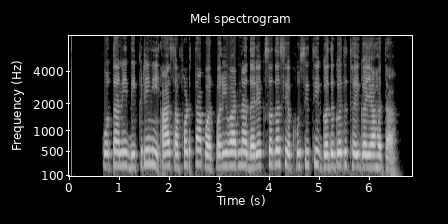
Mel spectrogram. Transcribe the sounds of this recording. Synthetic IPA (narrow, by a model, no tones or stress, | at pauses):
pot̪anid̪ikɾiniʔasəfəɭt̪apəɾpəɾiʋaɾnad̪əɾeksəd̪əsjəkʰuʃit̪ʰiɡəd̪ɡəd̪t̪ʰːəiɡəjaɦət̪a̰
